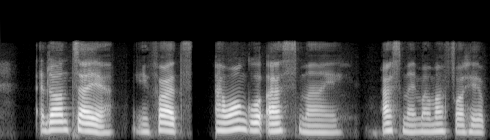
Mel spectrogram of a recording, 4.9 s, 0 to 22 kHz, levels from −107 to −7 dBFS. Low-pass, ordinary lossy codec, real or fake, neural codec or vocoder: 7.2 kHz; none; fake; codec, 16 kHz, 0.8 kbps, ZipCodec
